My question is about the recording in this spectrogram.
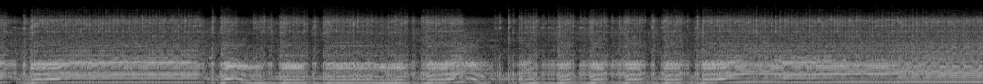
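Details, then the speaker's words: Old Echo SRM 210 two-stroke line trimmer with newly installed carburetor, air bubble cleared from carb; crisp steady buzz with quick even throttle blips and clean return, no stumble: normal running. "guys she runs like new just had to get an air bubble out of that uh out of that carburetor but you hear that she runs like a dream"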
